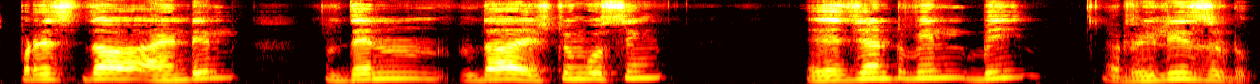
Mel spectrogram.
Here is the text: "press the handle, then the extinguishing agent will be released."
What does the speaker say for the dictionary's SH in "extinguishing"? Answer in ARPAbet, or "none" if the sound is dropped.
S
